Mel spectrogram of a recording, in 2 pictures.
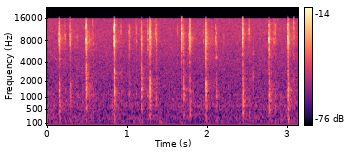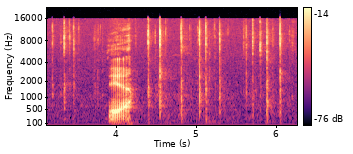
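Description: Typing on a computer keyboard: a run of light, irregular key clicks as a terminal command is typed out.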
